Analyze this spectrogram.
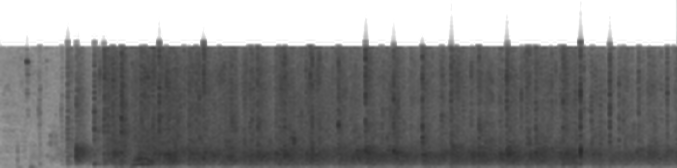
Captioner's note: attendees applaud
